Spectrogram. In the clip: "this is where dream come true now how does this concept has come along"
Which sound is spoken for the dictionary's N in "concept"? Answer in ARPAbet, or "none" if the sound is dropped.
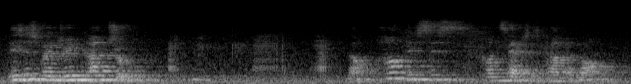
N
